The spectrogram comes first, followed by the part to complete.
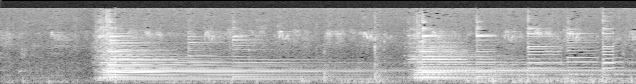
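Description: Solo acoustic guitar: after a quiet first second, a chord is strummed and left to ring and fade, with a few single plucked notes, then a second strummed chord about three seconds later, followed by more picked notes.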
